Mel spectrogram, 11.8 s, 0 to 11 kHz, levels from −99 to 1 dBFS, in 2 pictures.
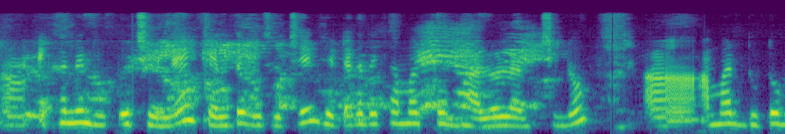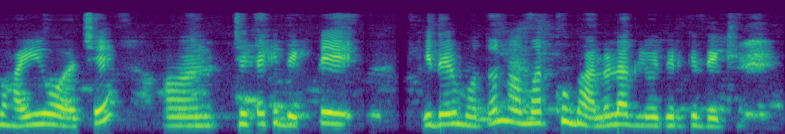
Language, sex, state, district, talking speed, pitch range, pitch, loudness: Bengali, female, West Bengal, Kolkata, 145 wpm, 225-285 Hz, 255 Hz, -15 LUFS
